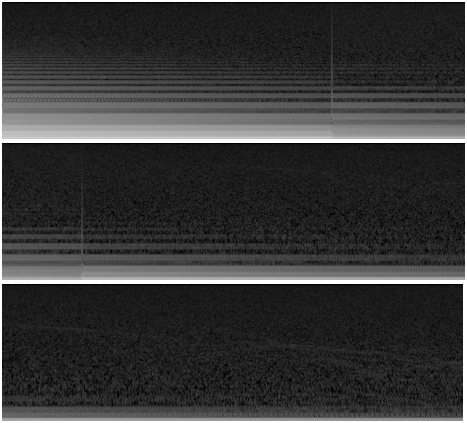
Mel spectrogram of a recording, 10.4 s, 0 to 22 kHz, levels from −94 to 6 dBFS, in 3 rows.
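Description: A slower second path or misaligned edit likely mixed in a doubled audio track from 2.47 to 4.07 s: a dry copy about 5 dB quieter, trailing by roughly half a second, starting and stopping abruptly.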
